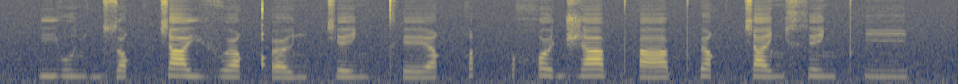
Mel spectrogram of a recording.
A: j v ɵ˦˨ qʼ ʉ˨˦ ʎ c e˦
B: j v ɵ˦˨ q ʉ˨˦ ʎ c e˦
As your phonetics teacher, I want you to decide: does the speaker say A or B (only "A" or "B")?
A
